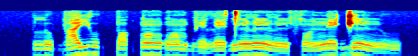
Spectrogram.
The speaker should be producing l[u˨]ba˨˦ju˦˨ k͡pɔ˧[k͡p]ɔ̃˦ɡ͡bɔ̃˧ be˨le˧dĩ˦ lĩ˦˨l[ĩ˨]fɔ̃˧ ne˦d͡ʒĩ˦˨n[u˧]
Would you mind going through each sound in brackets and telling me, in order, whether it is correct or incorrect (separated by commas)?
correct, correct, correct, incorrect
